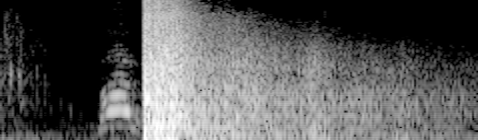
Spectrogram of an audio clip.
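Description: A ceremonial honour guard fires a rifle volley, heard as one loud, sharp crack of near-simultaneous shots that rings out and decays over about a second and a half, just after a brief shouted command.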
